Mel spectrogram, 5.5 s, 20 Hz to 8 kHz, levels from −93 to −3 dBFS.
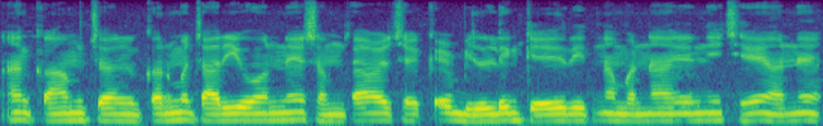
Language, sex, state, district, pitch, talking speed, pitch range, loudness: Gujarati, male, Gujarat, Gandhinagar, 115 Hz, 130 wpm, 110-120 Hz, -14 LUFS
